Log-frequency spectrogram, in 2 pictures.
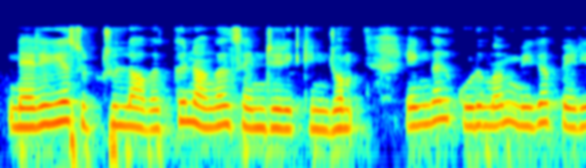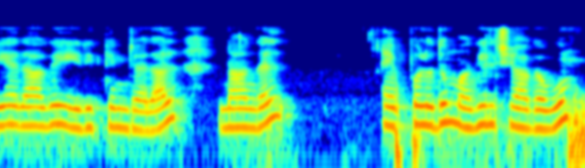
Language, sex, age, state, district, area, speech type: Tamil, female, 18-30, Tamil Nadu, Krishnagiri, rural, spontaneous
